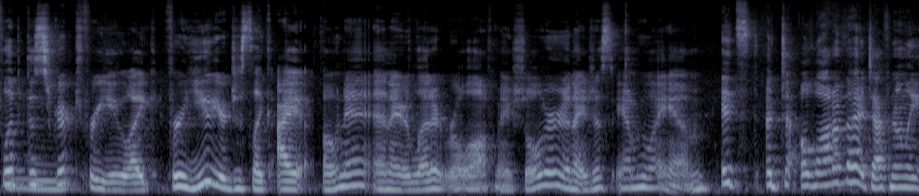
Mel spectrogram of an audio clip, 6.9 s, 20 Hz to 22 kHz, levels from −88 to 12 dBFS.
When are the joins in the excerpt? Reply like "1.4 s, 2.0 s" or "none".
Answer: 1.2 s, 2.3 s, 5.3 s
